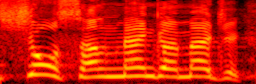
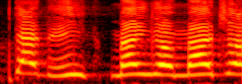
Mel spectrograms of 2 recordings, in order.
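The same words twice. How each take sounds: First: Dad answering son. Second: Put-on high, loud little-boy question, rising at the end; imitated young son. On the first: Retold or imitated. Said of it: "I said". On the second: Son asks dad after the eighth shop, high pleading child voice. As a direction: play an eager child asking for a treat. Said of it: "my son goes".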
